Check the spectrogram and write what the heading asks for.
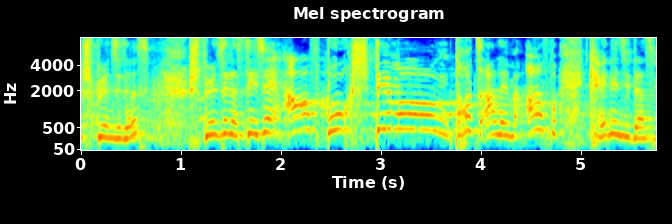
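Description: A woman's voice: extremely high pitch, background noise. A Viennese woman in her forties doing ironic stand-up cabaret on a large open-air stage, on a headset mic. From Vienna, Austria. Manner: ironic, quick-witted. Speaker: cabaret performer.

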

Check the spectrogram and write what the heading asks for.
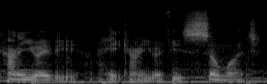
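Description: A young man gives casual, chatty commentary over his gameplay, explaining tips as he plays. His deeper voice is delivered flatly and quickly with vocal fry, captured on a desk condenser mic with soft background music behind him.

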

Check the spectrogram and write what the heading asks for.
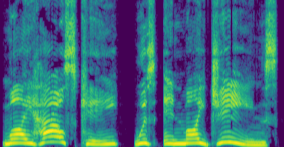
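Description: A woman voicing a worried, earnest young boy in a slow storybook voice. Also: high voice, animated, fairly bright tone, no room sound, clean studio sound, pitched above the performer's own voice, exaggerated voice.

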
